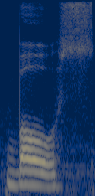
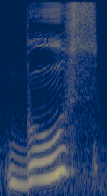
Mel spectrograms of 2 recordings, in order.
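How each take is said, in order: First: The vowel sounds like the o in gross. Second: The vowel sounds like the oo in moose. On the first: This is the local territory's pronunciation. "It's like the O in gross" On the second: This is the northern river tribes' pronunciation. "So the double U is like the oo in moose"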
